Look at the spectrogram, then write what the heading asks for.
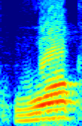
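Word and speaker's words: walk: तो चाहे टॉक है, वॉक है, इसमें एल साइलेंट है।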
